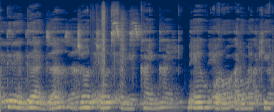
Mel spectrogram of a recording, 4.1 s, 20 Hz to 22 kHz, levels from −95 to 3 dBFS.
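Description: With no echo canceller on the far end, its loudspeaker output reaches its microphone and is sent straight back. From start to finish the speech is trailed by a copy about 6 dB quieter, arriving around 300 ms later, thinner than the direct sound.

From 1.34 to 1.73 s, cable scratch noise appears, likely from a worn cable, connector or control being moved so its contact resistance jumps about. It sounds like dense, uneven scratching laid over the speech, only a little below its level.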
